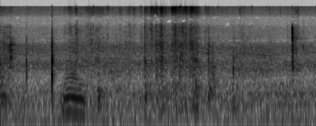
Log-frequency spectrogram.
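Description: Things being rummaged and lifted out of cardboard boxes: a single sharp click just under a second in, scattered light knocks and rustling through the middle, and another click near the end.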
